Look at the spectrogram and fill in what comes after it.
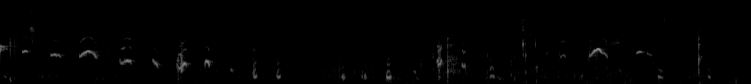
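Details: Fifteen-day-old Kooikerhondje puppies in Sweden whimpering: thin arched squeals and short whines repeated roughly every half second, some rising then dropping, quiet and close.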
